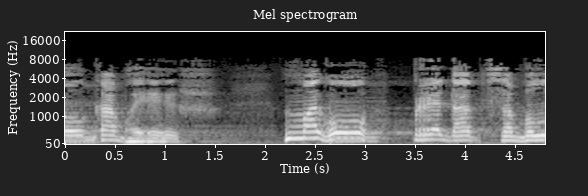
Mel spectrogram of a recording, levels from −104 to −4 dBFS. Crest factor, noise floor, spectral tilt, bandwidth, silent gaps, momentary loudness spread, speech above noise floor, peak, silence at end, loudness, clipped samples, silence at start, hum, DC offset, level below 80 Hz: 12 dB; -50 dBFS; -7 dB/octave; 8.4 kHz; none; 10 LU; 32 dB; -6 dBFS; 0 s; -18 LUFS; under 0.1%; 0 s; none; under 0.1%; -48 dBFS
